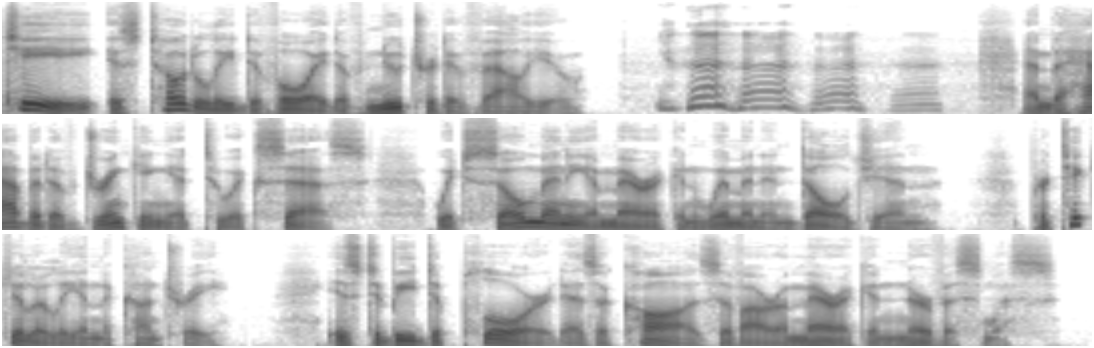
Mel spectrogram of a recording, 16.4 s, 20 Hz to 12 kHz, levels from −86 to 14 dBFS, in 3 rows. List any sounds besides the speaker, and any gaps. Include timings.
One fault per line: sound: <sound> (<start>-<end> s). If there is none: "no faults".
sound: laugh (3.3-4.7 s)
